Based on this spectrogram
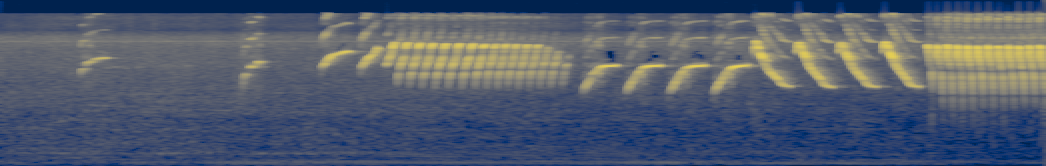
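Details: Belgian canary singing: after a few isolated upslurred chirps, a rapid buzzing trill starts, then rows of repeated downslurred whistles and a final fast high rattle. A faint low hum sits underneath.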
